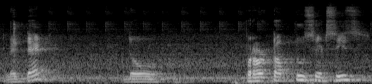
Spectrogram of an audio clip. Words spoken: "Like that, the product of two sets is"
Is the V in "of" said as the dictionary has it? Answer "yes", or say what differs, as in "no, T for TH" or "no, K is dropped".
no, P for V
